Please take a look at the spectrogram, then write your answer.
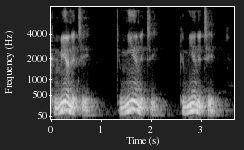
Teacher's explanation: so the schwa is present in this first syllable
